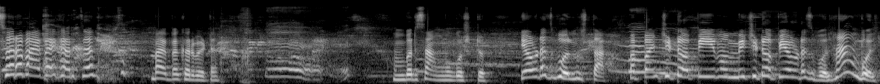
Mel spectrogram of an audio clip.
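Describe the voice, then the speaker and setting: A woman's voice: sits high, big pitch swings, moderate pace, long pauses, background noise. A young woman, filming her children at home and coaxing and teasing them with playful scolding. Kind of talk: casual home vlog.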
